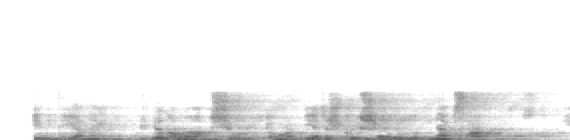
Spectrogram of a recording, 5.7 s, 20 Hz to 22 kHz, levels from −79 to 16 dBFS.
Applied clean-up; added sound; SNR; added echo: none; none; none; reverberation time 1.9 s.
